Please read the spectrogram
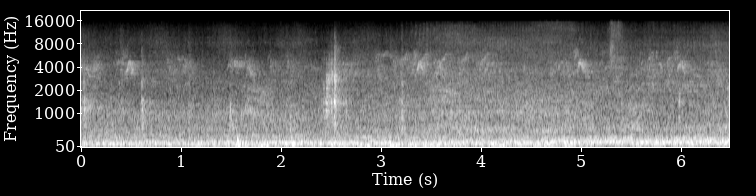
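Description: Faint outdoor street ambience: a steady low rumble with a few short, faint bird chirps and an occasional small click.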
